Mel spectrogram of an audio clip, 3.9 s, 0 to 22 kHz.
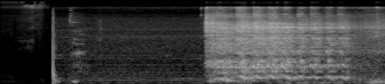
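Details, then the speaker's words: Toyota Hilux diesel that cranked but wouldn't start, fixed by refuelling with 13 L of diesel after running out (fuel gauge/tank float faulty, still reads half): one starter click, short pause, catches right away into steady idle clatter; healthy start. "So ito na mga ka-automotive i-try natin siyang paandarin kung aandar na ba to na repilan natin siya ng diesel kung ba ang problema."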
